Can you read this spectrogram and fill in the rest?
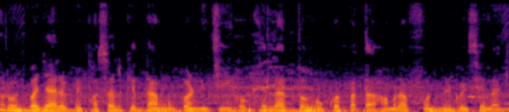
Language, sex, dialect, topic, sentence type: Bhojpuri, male, Southern / Standard, agriculture, question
